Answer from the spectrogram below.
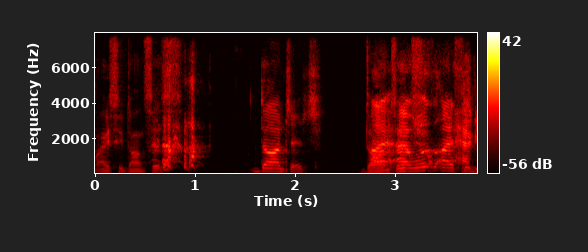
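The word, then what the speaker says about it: Dončić: IC Donsis. How do you say your name, IC Donsis? Doncic.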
